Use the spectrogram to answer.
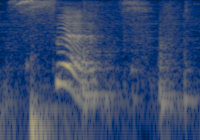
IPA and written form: sɛt (set)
